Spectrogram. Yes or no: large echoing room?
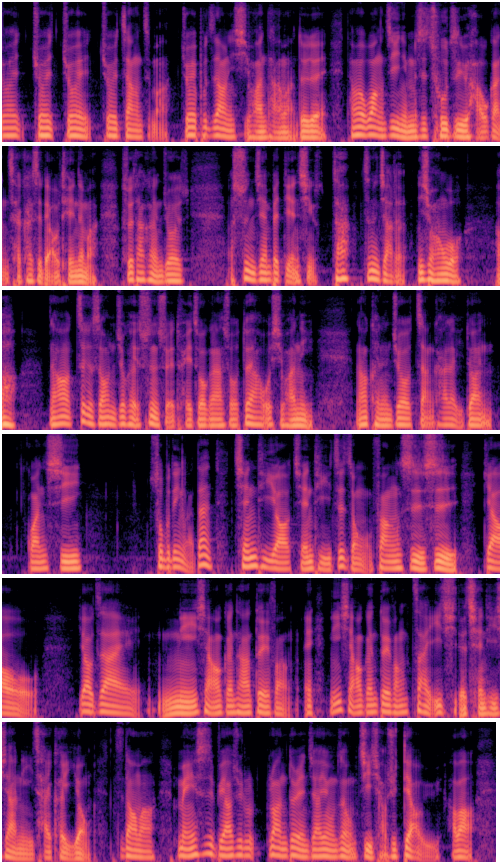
no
